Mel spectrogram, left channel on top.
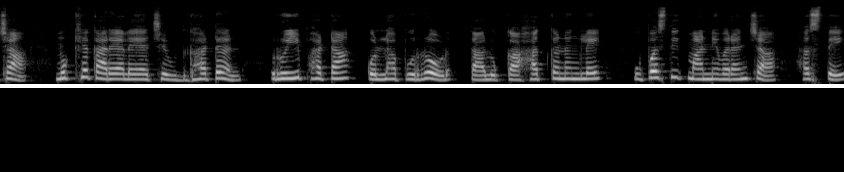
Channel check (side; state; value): right; silent; digital silence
